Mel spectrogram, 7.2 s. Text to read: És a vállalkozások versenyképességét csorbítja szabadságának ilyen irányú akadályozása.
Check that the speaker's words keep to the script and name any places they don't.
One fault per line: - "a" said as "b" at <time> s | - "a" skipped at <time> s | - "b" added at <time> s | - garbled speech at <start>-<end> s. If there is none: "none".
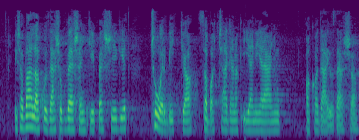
none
